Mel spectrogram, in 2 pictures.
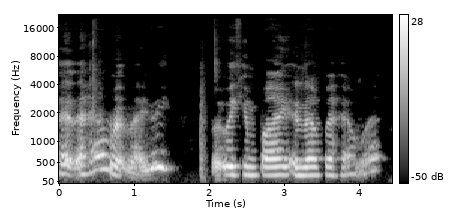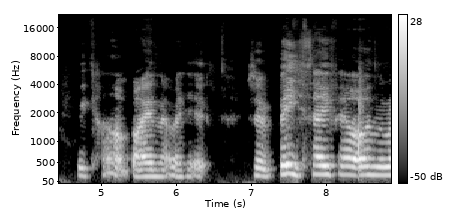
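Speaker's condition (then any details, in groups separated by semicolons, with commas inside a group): Cerebral palsy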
